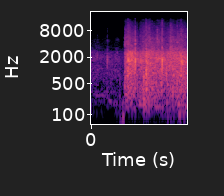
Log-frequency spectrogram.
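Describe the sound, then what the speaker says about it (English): Applause at a film press conference breaks out suddenly after a quiet moment, then continues as a loud, even patter of many clapping hands. "A big round of applause for these three gentlemen"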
